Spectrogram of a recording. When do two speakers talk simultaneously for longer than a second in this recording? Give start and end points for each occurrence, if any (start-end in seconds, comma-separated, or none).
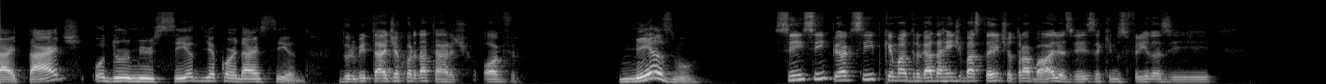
none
